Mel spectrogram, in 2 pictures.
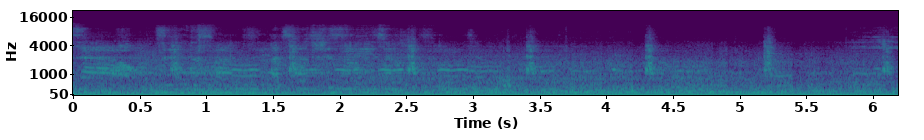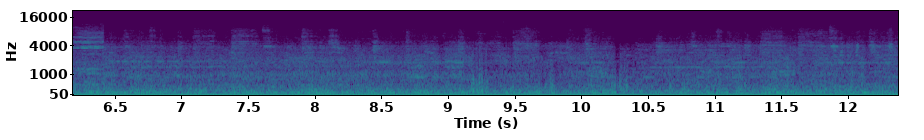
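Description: Steady road and engine noise inside a moving car, with faint music playing and a few light clicks in the first half.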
